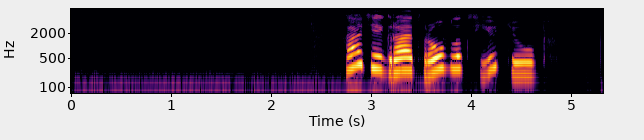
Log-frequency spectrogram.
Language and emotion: Russian, neutral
